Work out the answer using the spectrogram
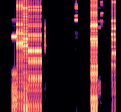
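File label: Voice Emo Praise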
